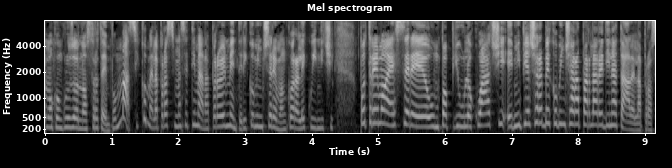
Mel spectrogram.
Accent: Lombardy, Italy; sono brianzola

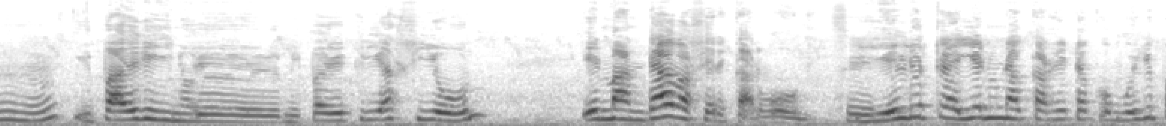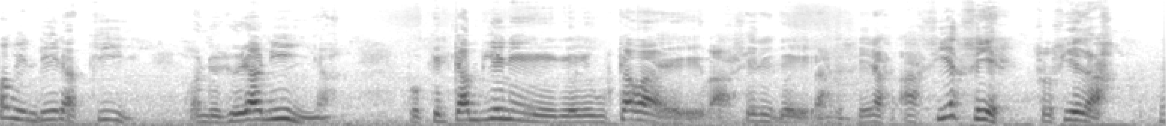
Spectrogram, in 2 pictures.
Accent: Uruguay; Yo nací en Isla Patrulla.

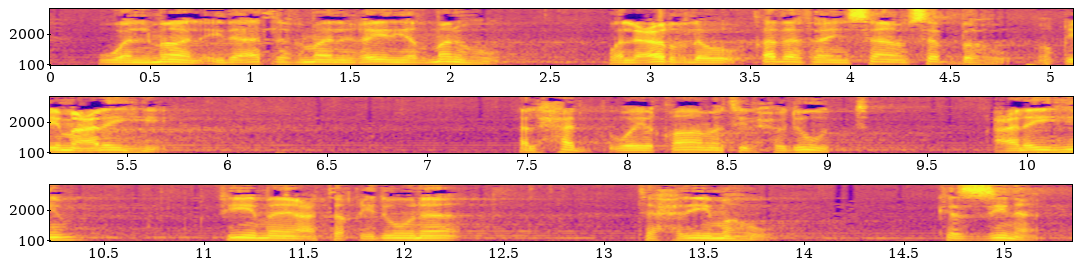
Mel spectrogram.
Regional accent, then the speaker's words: Saudi Arabia; أهل الذمة اللي في عندنا في السعودية الآن

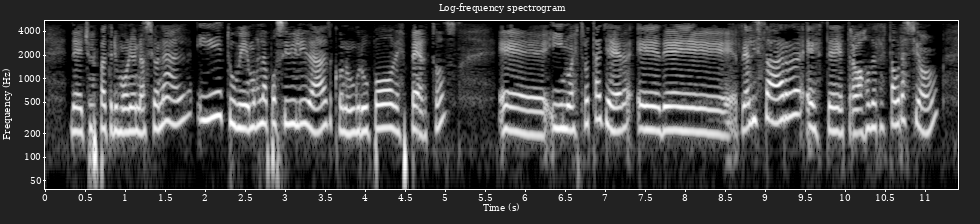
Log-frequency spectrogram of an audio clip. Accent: Andes, Venezuela; nosotros también como venezolanos, andinos, ¿verdad?

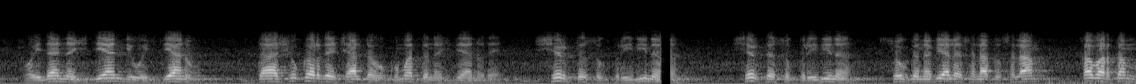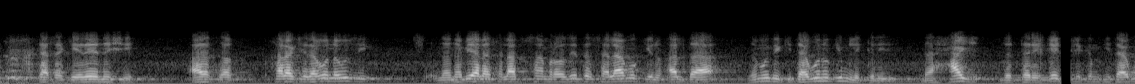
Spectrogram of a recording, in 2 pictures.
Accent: Pakistan; ما د مصر نه یم د پاکستان یم پاکستانی

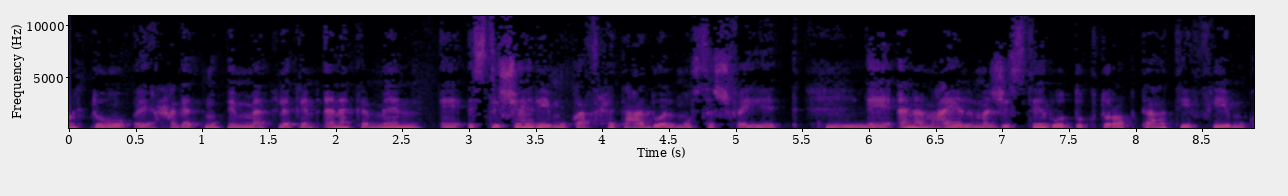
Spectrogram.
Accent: Mansoura, Dakahlia, Egypt; أنا طلعت في من المنصورة، من الدقهلية

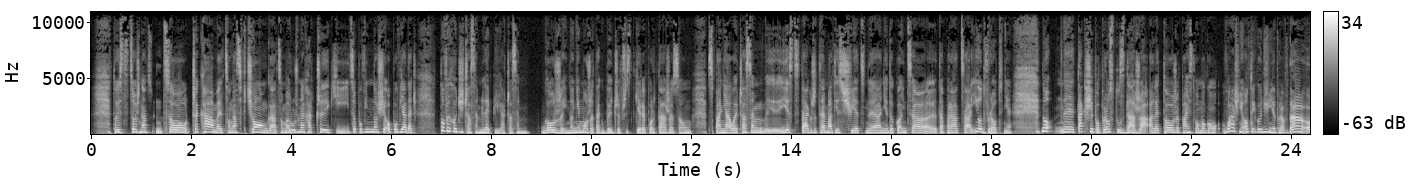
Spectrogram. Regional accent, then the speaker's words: Silesian Voivodeship, Poland; Ja jestem ze Śląska, bardzo często i gęsto o tym mówię i to powtarzam.

